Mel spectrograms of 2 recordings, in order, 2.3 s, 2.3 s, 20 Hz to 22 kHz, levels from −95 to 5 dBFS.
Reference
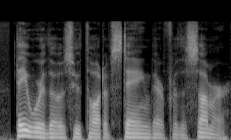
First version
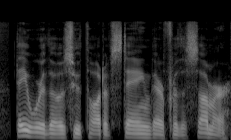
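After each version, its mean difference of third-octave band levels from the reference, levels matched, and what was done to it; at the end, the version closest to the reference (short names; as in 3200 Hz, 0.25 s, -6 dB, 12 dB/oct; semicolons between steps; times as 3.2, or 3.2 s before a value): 5.5 dB: HPF 330 Hz 12 dB/oct; reverse; compressor 10:1, threshold -35 dBFS, peak gain reduction 16 dB; reverse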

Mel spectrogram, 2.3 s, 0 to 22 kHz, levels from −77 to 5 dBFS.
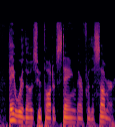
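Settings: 3.5 dB: reverb removal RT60 0.51 s; comb 4.9 ms, depth 64%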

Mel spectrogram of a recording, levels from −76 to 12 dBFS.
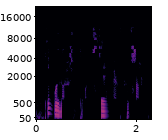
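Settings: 15.0 dB: random spectral dropouts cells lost 72%; ending taper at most 370 dB/s; gain -5.5 dB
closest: second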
